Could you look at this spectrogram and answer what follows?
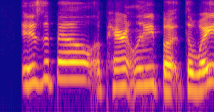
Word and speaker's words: Isobel: It's Isobel, apparently, but the way it's spelled, it's definitely like a Scandinavian looking spelling.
